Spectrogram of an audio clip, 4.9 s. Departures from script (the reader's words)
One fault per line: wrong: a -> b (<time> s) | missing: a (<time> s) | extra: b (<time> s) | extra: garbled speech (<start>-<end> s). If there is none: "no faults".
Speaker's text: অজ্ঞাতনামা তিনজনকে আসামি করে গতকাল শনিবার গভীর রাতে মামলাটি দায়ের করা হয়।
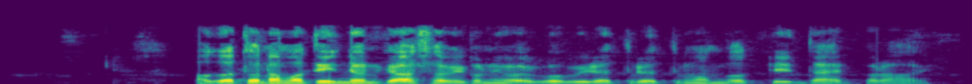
missing: করে গতকাল (2.3 s)
extra: রাতে (3.2 s)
